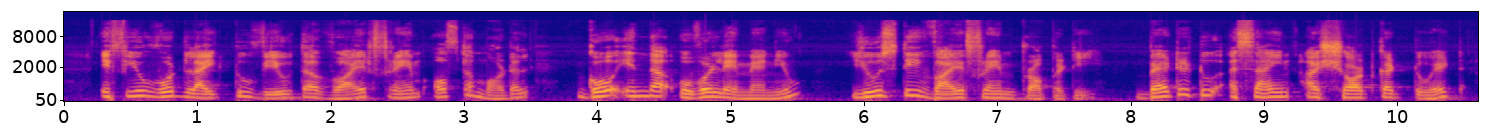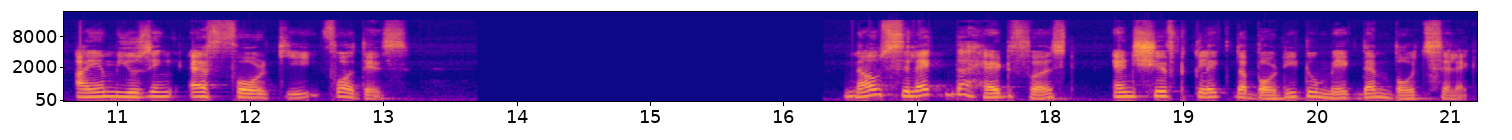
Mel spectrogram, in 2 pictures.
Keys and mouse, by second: 1.1 F4, 4.1-7.9 drag, 8.5 F4, 8.9 F4, 9.9 click, 10.3 alt+click, 13.0 click, 13.9 F4, 14.6 alt+click, 17.2 click, 18.7 shift+click.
